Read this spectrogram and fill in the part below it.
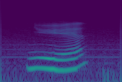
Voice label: "nuue3", pinyin

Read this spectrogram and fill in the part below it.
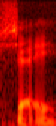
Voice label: "shei3", pinyin

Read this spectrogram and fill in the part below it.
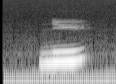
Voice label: "nuu2", pinyin

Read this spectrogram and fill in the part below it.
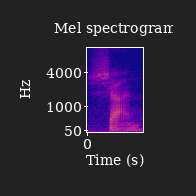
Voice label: "shan3", pinyin

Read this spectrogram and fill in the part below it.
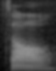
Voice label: "zao1", pinyin

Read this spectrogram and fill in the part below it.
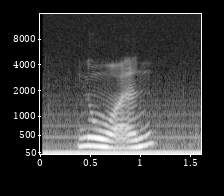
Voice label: "nun3", pinyin

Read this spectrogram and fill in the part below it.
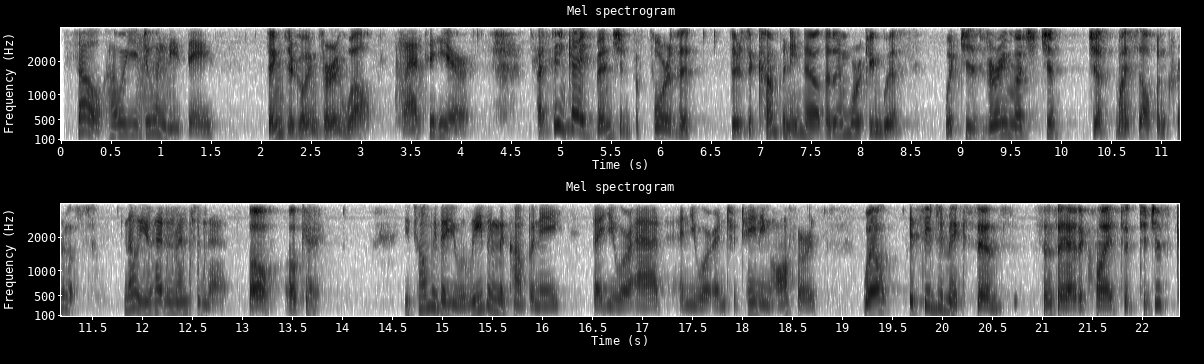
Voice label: english

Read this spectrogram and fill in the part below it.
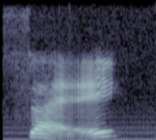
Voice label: "sei3", pinyin

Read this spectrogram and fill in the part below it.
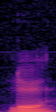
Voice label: "lve0", pinyin

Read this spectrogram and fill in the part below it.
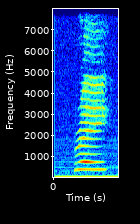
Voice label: "rei1", pinyin

